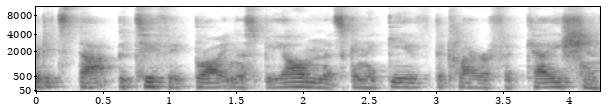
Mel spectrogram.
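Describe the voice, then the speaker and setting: A man talks with a monotone, flat intonation. Audible room echo surrounds his voice. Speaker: poet. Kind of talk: poem performed, spoken-word delivery. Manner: measured, lyrical, earnest. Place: home room.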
